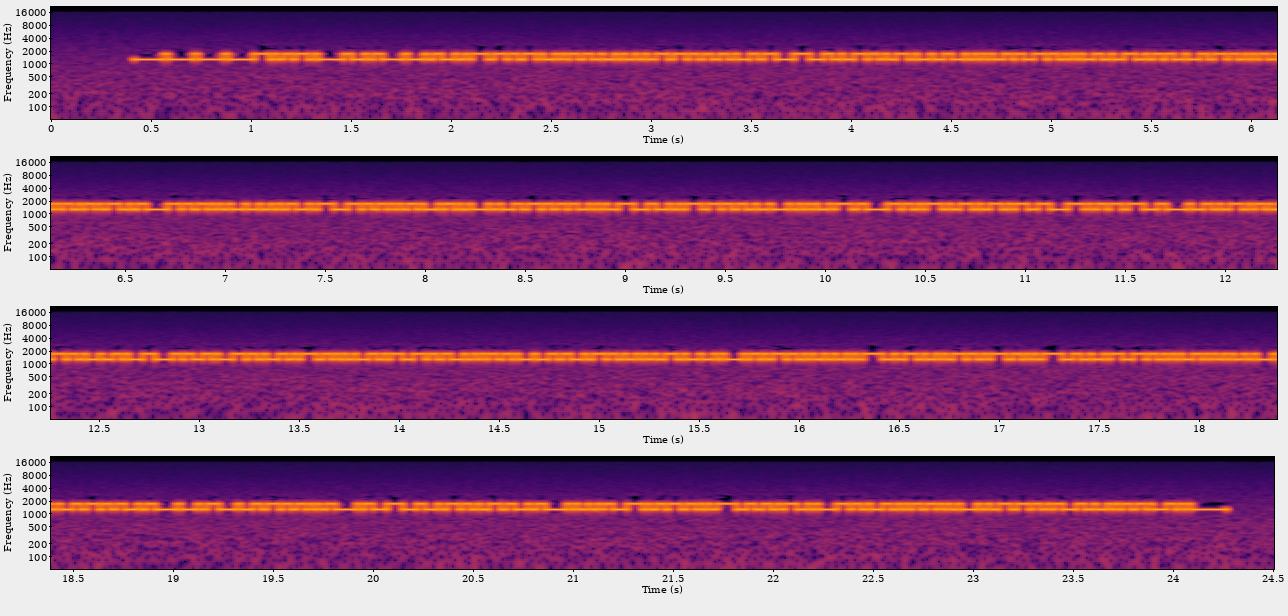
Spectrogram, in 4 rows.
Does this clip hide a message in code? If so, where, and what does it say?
Yes: RTTY (50 baud, 450 Hz shift) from 0.4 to 24.3 s, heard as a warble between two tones, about 1500 Hz centre. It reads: CVKCE HSPFA IUMOP AQCYL YPNLU SSDNV RQJCO RGDKU LYOCE PKYEV EAAZM OVUAD QGMLG UERUZ CSGUC JAQXD FJTAJ ERTPZ YRFKU CVKMU RVBOC ACVFB RTIZX USRKA BPSGR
